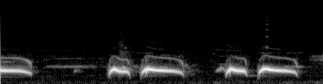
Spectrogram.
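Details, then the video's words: Spotted dove cooing steadily in a clear voice to stimulate wild doves: repeated phrases of a short hoot then a long, level, mellow hoot, roughly every second. "tiếng cu gáy gù và thúc giọng son anh em mở nên kích bổi thì rất hiêu quả"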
